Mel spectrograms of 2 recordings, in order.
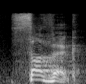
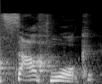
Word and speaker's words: Southwark: to get a coffee southwark suffolk not south walk you tourist a bit aggressive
